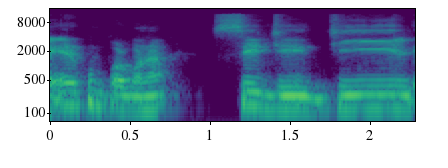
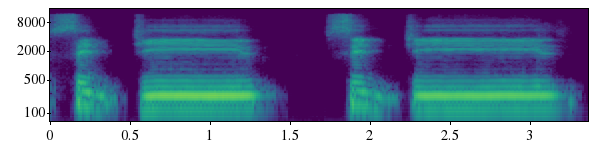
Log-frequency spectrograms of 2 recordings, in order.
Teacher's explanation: কলকলাটা completely বাদ শুধু সাদ্দাটা থাকবে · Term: কলকলাটা সাদ্দায় বাদ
